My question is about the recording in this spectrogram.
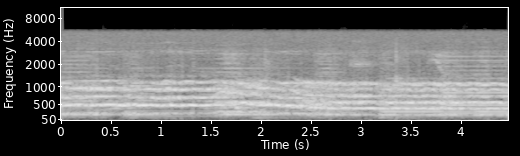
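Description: Singing of an old Serbian folk song, the voice held on long, gliding notes over a plucked string accompaniment.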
